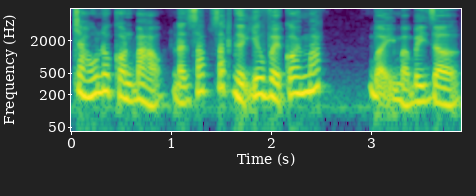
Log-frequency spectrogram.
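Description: A man voicing a grieving middle-aged mother who pleads through tears in a broken, halting way. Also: fairly low pitch, animated, darkish tone, breathy edge, voice pushed up. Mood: tearful pleading.

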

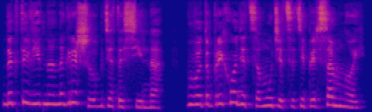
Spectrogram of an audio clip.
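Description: A cheeky, sharp-tongued young heroine from a romance audiobook, as the narrator puts her on. Her voice jumps up high and bright, teasing and quick to tease back. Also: lightly acted. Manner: bright, raised, teasing delivery.

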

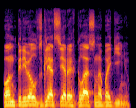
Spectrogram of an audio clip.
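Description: A male narrator reads a fantasy audiobook in an even, steady manner. His voice sits in a middle range. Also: medium pitch, normal speed.

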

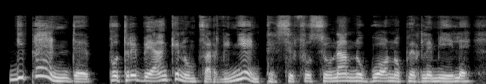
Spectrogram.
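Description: A man's voice: on the high side, lively intonation, a little slow, a little mellow. A reader voicing a foreign nobleman who gossips with wry irony.

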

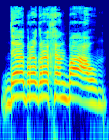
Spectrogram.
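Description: A woman voicing a prim, order-obsessed school secretary who speaks in a slow, precise, commanding drawl. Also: a little high, smooth.

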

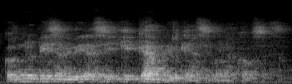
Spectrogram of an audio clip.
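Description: A man with a Rioplatense Spanish accent gives a calm, reflective spiritual lecture and lets key phrases land slowly. His voice rings through a very echoey hall. The mic sits some distance away. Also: mid-range voice, slight background noise. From Argentina. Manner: calm and unhurried, slowing down to repeat key phrases.

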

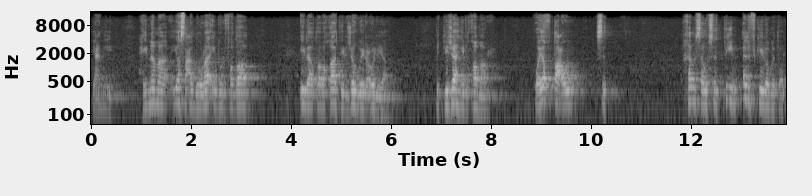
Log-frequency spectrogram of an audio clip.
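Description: A man's voice: a little high, normal speed, pauses often, darkish tone. A man giving a religious lecture on scripture, preaching emphatically and asking his listeners rhetorical questions. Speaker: sheikh giving Quran exegesis. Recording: long hall reverb.

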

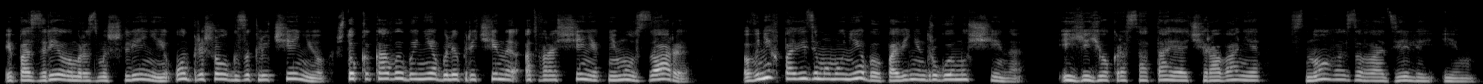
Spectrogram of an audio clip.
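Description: A woman reading a romance novel aloud as an audiobook, in an expressive, dramatic way. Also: mid-range voice, normal speed. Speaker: audiobook narrator. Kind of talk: scripted narration.

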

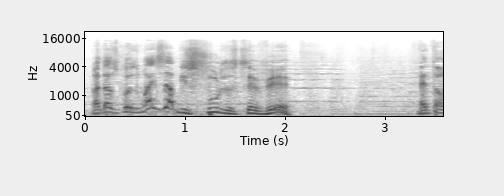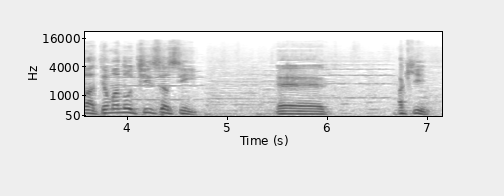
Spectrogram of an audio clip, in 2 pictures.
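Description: A hoarse-voiced man on a sports radio panel, debating football casually and exclaiming and repeating himself. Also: a little high, sing-song, normal speed, faint music behind.

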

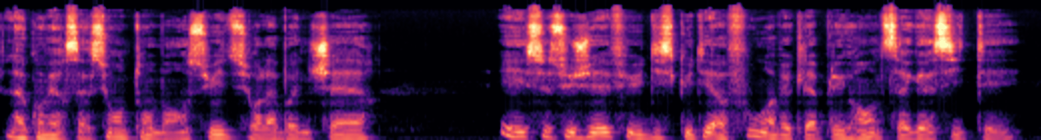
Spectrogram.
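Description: A man narrating a classic novel as an audiobook reader, in an even, unhurried manner. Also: on the low side, husky.

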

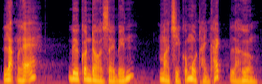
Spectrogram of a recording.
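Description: A man narrating a ghost story in an even, measured way. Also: medium pitch, slightly rough. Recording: long reverb.

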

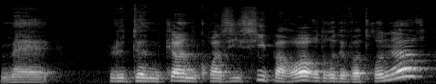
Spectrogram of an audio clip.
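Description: Woman reading as an old seaman, loyal and confused, lowered voice, slow, audiobook. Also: big pitch swings, dark tone, echoey room. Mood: puzzled. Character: old male sailor, loyal, bewildered.

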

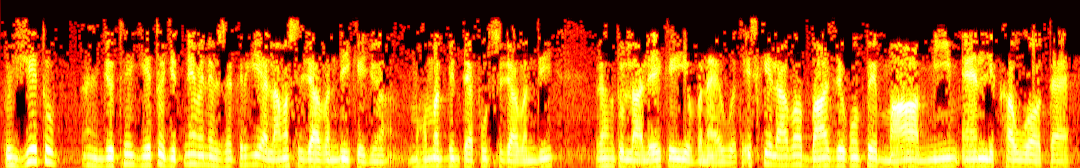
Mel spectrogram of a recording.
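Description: Man teaching a class, steady voice, often checking that students follow, muffled lecture recording. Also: medium pitch, slight background noise. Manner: repeats "theek hai" as a check-in; explains slowly, spelling out letters. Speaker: Quran teacher. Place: lecture room.

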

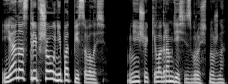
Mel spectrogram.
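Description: A woman plays a serious, sardonic young woman who drawls her remarks dryly. The voice is low and close, with no room sound at all. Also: sing-song, moderate pace, dry recording. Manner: dry sarcastic drawl.

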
